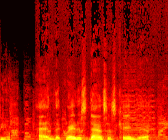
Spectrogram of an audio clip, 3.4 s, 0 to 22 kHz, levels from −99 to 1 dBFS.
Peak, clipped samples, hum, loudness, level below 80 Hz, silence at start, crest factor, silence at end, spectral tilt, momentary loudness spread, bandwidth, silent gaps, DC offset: -10 dBFS; under 0.1%; none; -27 LUFS; -50 dBFS; 0 s; 16 dB; 0 s; -5 dB/octave; 16 LU; over 20 kHz; none; under 0.1%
